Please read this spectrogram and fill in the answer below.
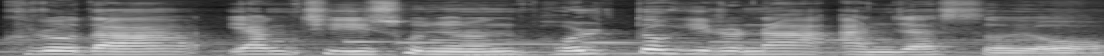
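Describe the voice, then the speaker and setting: Music plays in the background as a woman with a medium pitch talks at a very slow pace. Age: old. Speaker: storyteller. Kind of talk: children's story reading.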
